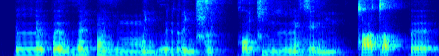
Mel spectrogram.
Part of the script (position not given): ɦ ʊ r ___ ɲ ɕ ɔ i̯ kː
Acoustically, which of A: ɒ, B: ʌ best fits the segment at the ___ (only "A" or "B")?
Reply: A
